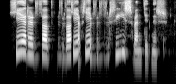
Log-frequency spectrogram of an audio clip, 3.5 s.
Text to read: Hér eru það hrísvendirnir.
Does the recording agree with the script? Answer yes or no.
no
